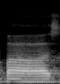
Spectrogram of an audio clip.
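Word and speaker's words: palm: ठीक है, अगर आपको एम से पहले अगर एल दिख रहा है वहाँ पर ही हम एल को साइलेंट रखेंगे, जैसे कॉम, पास, एंड, बॉम।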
